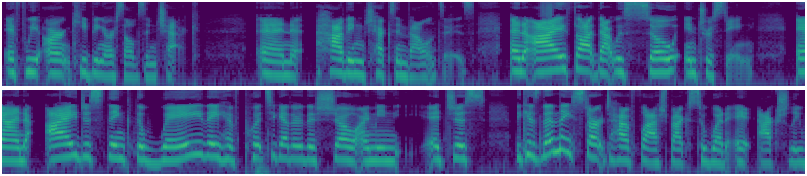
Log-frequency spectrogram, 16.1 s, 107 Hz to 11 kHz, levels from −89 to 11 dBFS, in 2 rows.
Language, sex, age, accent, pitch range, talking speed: English, female, 10-29, American, 220-265 Hz, 170 wpm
